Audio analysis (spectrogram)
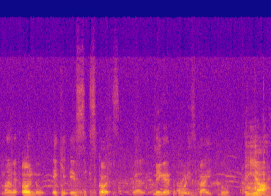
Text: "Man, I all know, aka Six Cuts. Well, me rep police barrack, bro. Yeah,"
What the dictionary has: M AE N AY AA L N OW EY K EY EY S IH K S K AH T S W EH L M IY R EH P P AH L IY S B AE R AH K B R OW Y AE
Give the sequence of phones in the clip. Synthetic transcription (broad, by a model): M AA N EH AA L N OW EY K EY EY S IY K S K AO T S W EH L M IY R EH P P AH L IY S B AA AH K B OW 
